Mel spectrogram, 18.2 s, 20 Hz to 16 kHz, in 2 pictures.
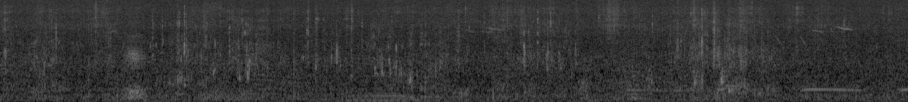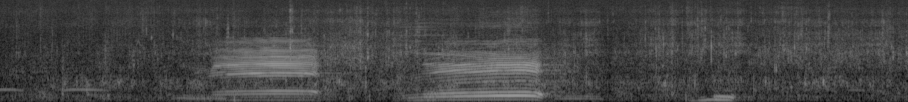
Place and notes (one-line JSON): {"title": "Arivaca Desert (Arizona) - Cows’ choir around a pound in the desert", "date": "2021-08-16 12:00:00", "description": "Cattle is drinking and swimming while it’s hot in the desert of Arizona, in the area of Arivaca.\nRecorded by a Sound Devices MixPre6\nWith a ORTF Schoeps Setup CCM4 x 2 in a windscreen by Cinela\nSound Ref: AZ210816T001\nRecorded on 16th of August 2021\nGPS: 31.661166, -111.165792", "latitude": "31.66", "longitude": "-111.17", "altitude": "1120", "timezone": "America/Phoenix"}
